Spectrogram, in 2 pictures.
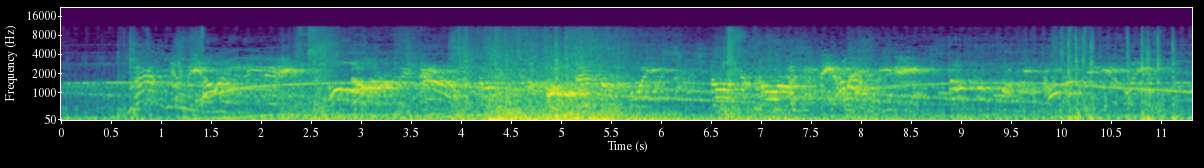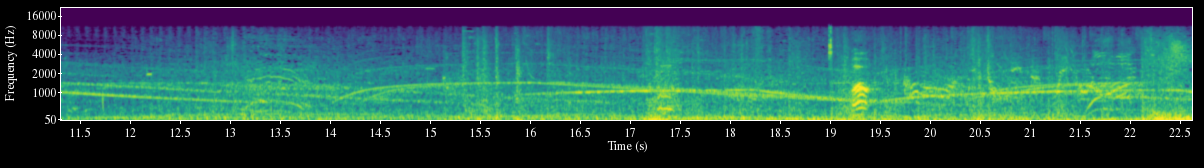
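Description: A car engine revs as a vehicle drives.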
